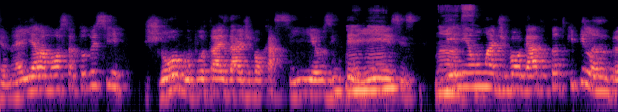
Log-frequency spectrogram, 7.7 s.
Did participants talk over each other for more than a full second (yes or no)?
yes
